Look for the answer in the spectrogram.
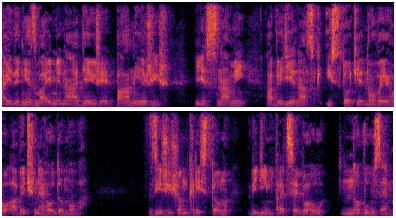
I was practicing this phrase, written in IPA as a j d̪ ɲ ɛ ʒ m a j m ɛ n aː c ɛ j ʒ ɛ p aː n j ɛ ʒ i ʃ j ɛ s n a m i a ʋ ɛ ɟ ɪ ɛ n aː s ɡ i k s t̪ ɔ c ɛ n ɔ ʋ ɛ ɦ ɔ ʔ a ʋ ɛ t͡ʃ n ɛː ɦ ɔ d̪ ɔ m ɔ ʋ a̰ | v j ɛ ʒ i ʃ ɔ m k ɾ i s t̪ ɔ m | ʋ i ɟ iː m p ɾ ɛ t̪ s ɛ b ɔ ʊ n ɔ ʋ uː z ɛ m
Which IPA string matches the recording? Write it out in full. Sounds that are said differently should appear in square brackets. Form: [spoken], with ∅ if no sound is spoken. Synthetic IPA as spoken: a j d̪ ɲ ɛ [z] m a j m ɛ n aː [ɟ] ɛ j ʒ ɛ p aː n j ɛ ʒ i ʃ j ɛ s n a m i a ʋ ɛ ɟ ɪ ɛ n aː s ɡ i [∅] s t̪ ɔ c ɛ n ɔ ʋ [ɛː] ɦ ɔ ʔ a ʋ ɛ t͡ʃ n ɛː ɦ ɔ d̪ ɔ m ɔ ʋ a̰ | [z] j ɛ ʒ i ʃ ɔ m k ɾ i s t̪ ɔ m | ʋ i ɟ iː m p ɾ ɛ t̪ s ɛ b ɔ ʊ n ɔ ʋ uː z ɛ m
